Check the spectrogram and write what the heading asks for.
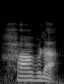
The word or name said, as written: haava_raa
